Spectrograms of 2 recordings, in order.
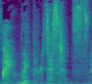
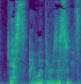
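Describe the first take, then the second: First: Fluistert om zichzelf te overtuigen; unsure, whispered to himself; whispered self-convincing. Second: Self-convincing mumble. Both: Retold or imitated. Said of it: "trying to convince himself".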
